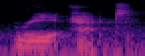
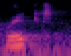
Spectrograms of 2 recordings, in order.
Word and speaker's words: react: together, re and act, you have to pronounce the E and the A at the same time. So react. It's not reeked.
